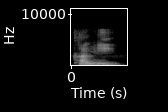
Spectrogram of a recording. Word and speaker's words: Caleb: In Arabic, Caleb is pronounced Khalib, and dog is pronounced Al-Kalb.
